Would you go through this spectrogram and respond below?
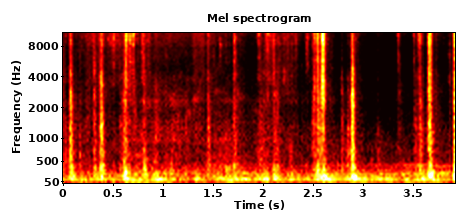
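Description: Car keys jangle close by in short metallic clusters, with a few crisp rattles standing out against a quiet car interior and no talking.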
